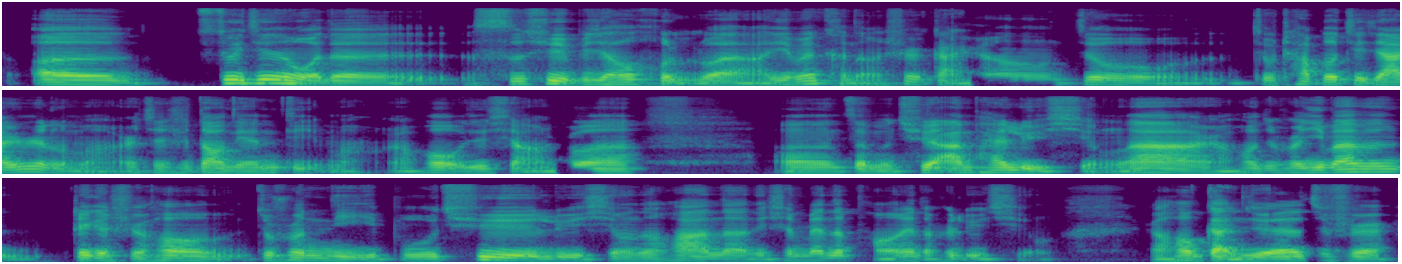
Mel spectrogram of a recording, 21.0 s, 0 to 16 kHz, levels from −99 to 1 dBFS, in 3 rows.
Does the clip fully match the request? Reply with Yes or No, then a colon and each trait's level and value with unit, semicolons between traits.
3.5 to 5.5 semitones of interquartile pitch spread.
Yes: average, 3.9 semitones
